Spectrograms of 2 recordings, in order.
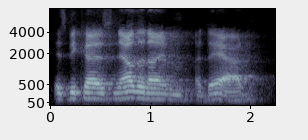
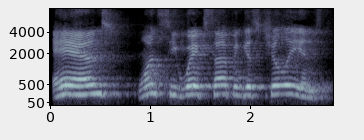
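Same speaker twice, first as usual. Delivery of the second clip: higher and higher, building to a loud squealing laugh; daughter's plan building; 9 semitones higher, 5 dB louder than usual. Acted. Daughter acting out her proposal, rising to a loud giggly squeal. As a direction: build from eager to a shrieking, giggling climax. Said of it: "He said".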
